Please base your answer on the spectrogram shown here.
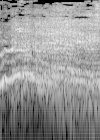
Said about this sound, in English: All right, excited, like you're like, yay, we made it to the last bit.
